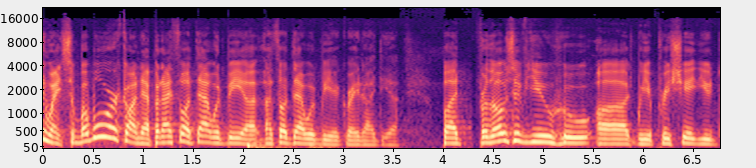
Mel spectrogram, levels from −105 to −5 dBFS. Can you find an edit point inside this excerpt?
yes; 2 cuts; at 4.3 s, 5.9 s

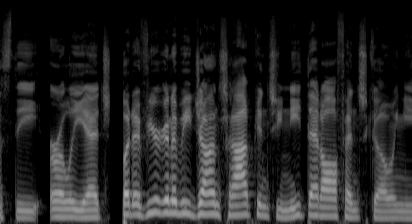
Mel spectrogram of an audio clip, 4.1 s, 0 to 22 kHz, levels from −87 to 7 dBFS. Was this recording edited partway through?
yes; 1 cut; at 1.1 s

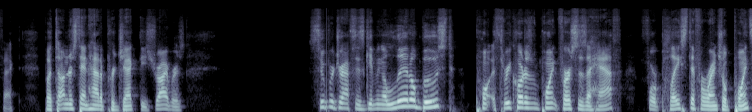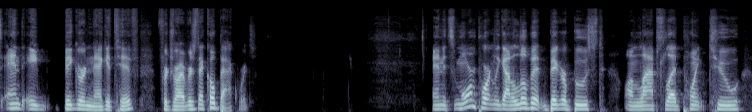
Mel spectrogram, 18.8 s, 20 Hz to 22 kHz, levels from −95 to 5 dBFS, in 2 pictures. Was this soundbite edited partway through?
no; 0 cuts

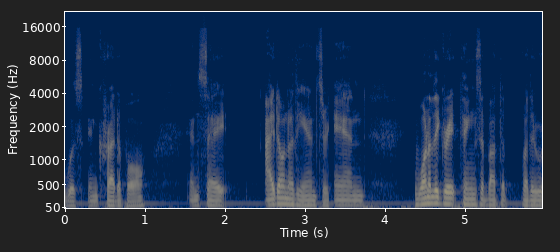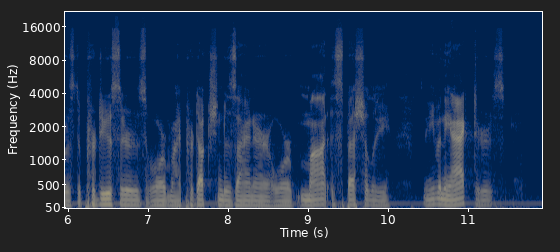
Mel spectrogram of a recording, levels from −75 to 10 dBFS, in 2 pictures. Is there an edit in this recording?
yes; 2 cuts; at 3.3 s, 5.7 s

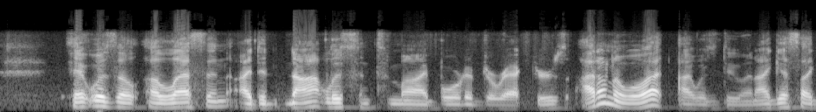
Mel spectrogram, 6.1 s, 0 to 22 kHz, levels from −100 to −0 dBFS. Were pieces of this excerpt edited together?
yes; 2 cuts; at 1.7 s, 4.3 s

